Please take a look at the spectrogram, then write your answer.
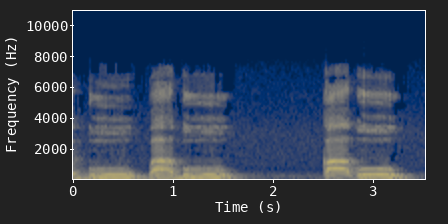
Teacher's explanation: با کے اوپر جب پیش تھا اس کو بو, اس کو لمبا کھینچ دیا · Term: حروف مدہ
